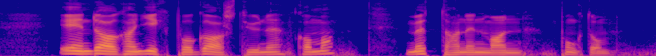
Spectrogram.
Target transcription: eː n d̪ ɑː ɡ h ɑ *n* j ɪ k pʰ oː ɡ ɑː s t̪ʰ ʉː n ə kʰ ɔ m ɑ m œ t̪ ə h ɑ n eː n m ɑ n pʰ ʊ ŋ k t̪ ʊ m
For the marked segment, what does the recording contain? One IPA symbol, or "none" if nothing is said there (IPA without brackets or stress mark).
n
